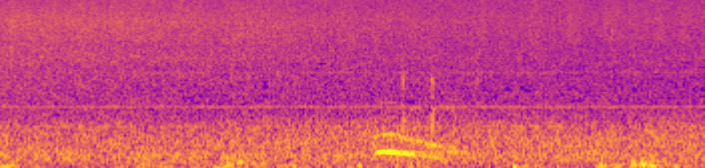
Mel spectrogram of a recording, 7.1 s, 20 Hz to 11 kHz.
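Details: Calling male Eurasian eagle-owl (Bubo bubo) at dusk, 2 March 2010, Falkenberg, Halland, Sweden: a single deep, short hoot once midway, low and soft against a steady hiss of wind or distant surf.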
